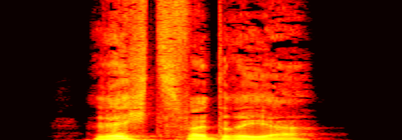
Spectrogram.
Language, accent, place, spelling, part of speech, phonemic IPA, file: German, Germany, Berlin, Rechtsverdreher, noun, /ˈʁɛçt͡sfɛɐ̯ˌdʁeːɐ/, De-Rechtsverdreher.ogg
- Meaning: pettifogger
